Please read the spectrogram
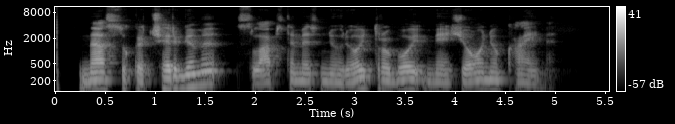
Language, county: Lithuanian, Panevėžys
